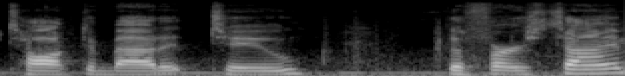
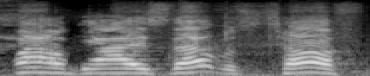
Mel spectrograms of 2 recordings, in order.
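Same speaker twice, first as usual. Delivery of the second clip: mock streamer voice; 4 semitones higher, 6 dB louder, slower than usual. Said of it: "I caught myself doing that".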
